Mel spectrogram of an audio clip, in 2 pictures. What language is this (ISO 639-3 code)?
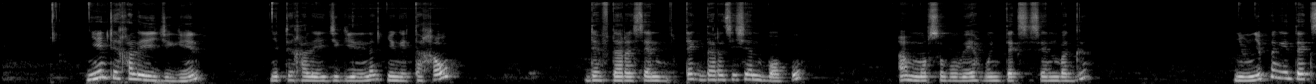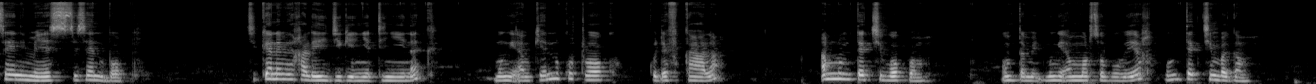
wol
